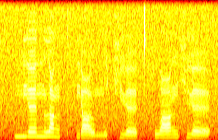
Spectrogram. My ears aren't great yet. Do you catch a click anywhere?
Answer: no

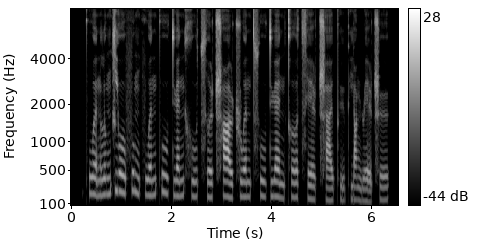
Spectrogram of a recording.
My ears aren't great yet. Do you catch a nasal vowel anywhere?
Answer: no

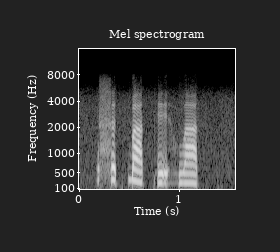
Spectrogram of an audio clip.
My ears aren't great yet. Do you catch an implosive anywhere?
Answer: yes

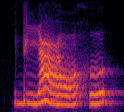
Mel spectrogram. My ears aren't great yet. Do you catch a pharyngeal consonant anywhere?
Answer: yes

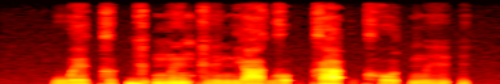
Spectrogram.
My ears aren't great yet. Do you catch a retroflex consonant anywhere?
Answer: no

